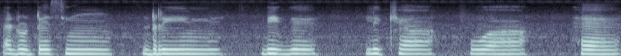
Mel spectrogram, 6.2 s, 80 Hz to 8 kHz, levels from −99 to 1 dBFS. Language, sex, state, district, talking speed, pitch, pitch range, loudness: Hindi, female, Haryana, Rohtak, 60 wpm, 220 Hz, 215-220 Hz, -17 LUFS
